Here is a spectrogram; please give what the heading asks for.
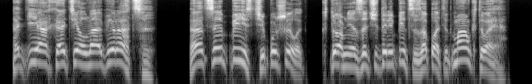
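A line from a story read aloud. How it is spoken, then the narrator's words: Swearing shout. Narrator (Russian): Эдик заорал матом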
